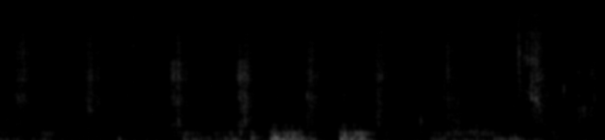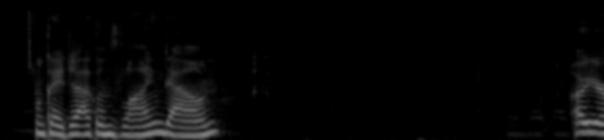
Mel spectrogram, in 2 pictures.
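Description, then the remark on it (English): Crisp crunching bites and chewing repeat in an uneven rhythm for several seconds, followed by a loud stretch of harmonic vocalizing and a brief bit of speech near the end. “Obviously, we'll cut the crunching, the chewing, it's awful.”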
